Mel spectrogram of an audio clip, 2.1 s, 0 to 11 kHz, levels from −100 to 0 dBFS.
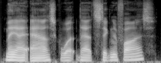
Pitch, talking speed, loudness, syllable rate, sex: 105 Hz, 165 wpm, -19 LUFS, 4.0 syllables/s, male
